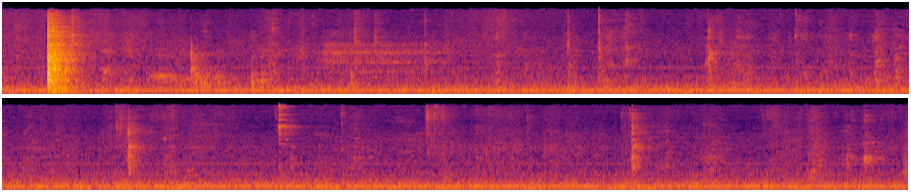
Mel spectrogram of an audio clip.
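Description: Scrambled eggs being cut up in a pan with a utensil, a sharp knock at the start followed by faint, irregular light taps and scrapes over a low steady hum.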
